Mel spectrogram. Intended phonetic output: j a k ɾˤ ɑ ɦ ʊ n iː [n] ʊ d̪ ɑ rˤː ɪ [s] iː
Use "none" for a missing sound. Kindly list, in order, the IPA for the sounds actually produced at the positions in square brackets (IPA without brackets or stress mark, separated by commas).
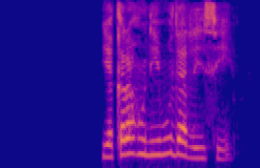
m, s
